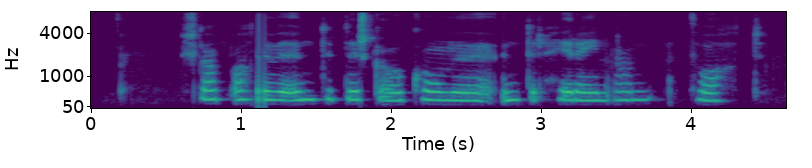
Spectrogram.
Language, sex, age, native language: Icelandic, female, 13, Polish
